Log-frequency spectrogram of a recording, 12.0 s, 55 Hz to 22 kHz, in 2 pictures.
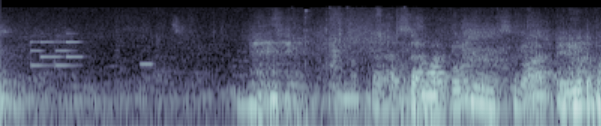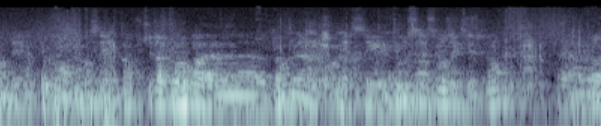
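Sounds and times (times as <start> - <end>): short electronic beep: 0.3 - 1.6.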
